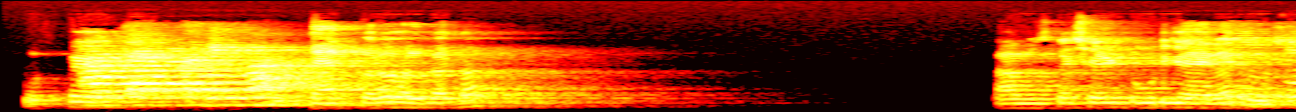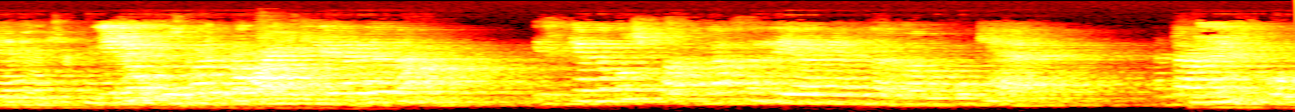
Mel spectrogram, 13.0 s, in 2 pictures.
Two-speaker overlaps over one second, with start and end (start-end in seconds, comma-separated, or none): 6.9-8.4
